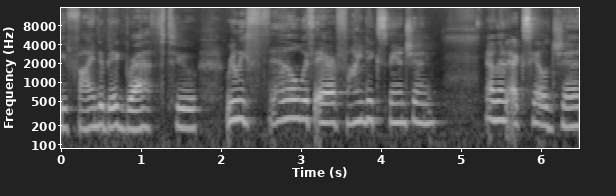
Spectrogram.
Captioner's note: inhales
